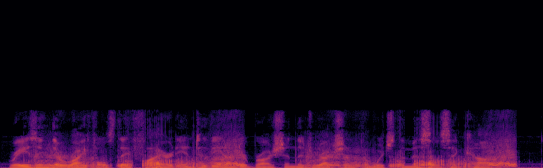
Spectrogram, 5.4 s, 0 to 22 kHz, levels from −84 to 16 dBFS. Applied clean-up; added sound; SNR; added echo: none; Zipper (clothing); 3 dB; none.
